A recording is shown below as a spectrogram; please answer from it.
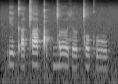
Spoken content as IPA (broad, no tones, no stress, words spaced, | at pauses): ɾʲe kʼaǁaǃuk ŋ͡ǀɵːsɵː ǀokʼuː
